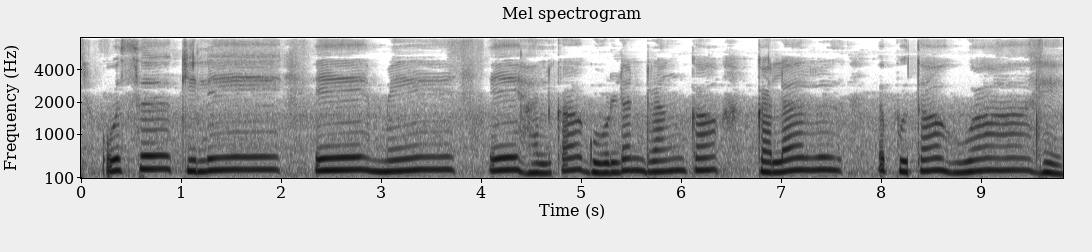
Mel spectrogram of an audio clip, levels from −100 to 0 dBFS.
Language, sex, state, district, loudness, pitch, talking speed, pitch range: Hindi, female, Uttar Pradesh, Jalaun, -13 LUFS, 245 Hz, 85 wpm, 225-255 Hz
